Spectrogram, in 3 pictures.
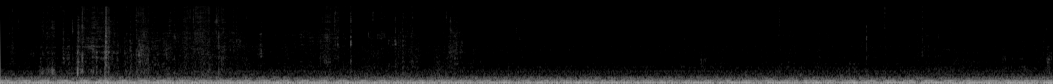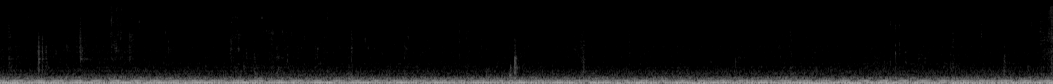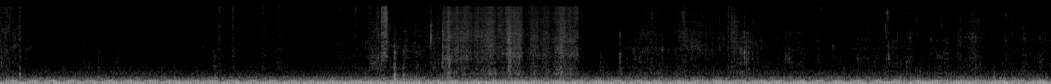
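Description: A steady low mechanical hum runs without a break, with paper sandwich wrapper crinkling briefly about two-thirds of the way in and again for a couple of seconds near the end.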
